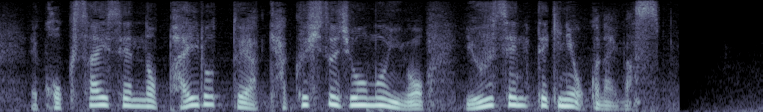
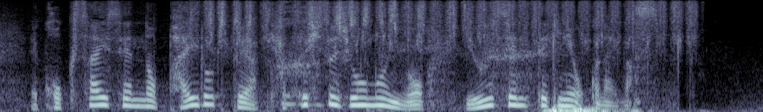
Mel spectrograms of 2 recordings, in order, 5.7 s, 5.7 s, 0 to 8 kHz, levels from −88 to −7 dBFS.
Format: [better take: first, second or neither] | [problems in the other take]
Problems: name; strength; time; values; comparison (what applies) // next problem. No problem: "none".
first | background sound (Hands); 5 dB below the speech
